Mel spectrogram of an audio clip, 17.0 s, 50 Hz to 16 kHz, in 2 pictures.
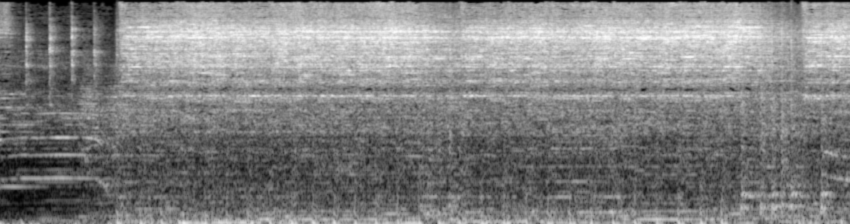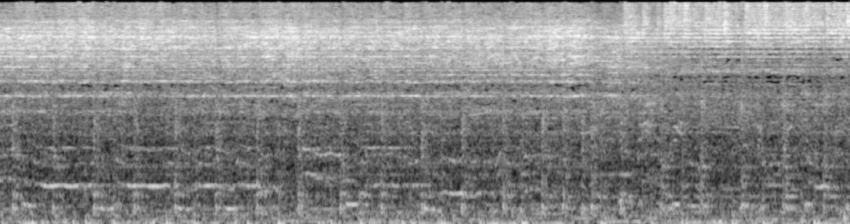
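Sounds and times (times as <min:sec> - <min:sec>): heavy rock band playing: 0:00.0 - 0:17.0.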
